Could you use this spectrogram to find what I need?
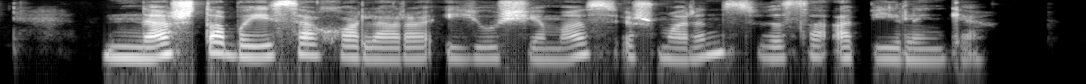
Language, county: Lithuanian, Šiauliai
